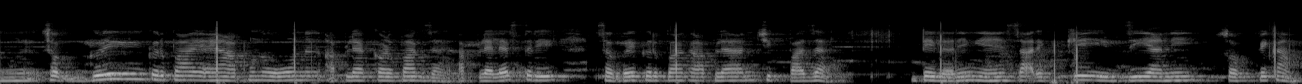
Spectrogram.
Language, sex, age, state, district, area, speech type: Goan Konkani, female, 45-60, Goa, Murmgao, urban, spontaneous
